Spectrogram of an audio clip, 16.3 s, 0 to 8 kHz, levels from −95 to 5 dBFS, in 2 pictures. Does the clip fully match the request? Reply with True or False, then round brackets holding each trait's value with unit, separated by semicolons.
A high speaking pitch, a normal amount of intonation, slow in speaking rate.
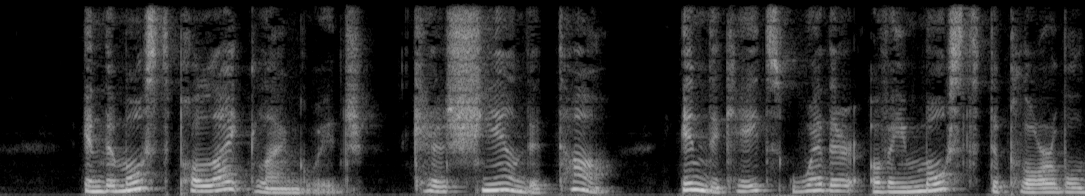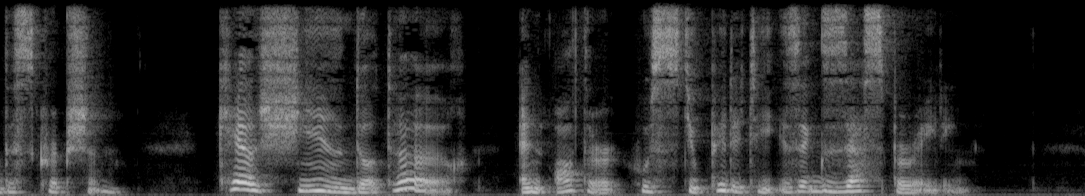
True (210 Hz; 4.7 semitones; 90 wpm)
